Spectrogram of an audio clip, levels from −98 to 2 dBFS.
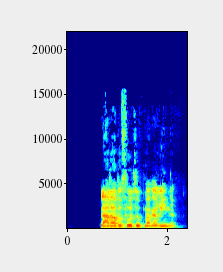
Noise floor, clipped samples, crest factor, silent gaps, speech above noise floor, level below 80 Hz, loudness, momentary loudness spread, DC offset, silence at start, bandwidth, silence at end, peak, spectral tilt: under -90 dBFS; under 0.1%; 20 dB; none; over 71 dB; -60 dBFS; -19 LUFS; 12 LU; under 0.1%; 0.7 s; 15.5 kHz; 0.25 s; -2 dBFS; -5 dB/octave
